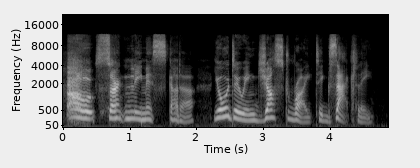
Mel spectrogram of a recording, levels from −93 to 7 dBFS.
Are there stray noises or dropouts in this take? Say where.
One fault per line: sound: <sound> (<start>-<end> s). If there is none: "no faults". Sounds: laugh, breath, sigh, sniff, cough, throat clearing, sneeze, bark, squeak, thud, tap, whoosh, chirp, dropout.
no faults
